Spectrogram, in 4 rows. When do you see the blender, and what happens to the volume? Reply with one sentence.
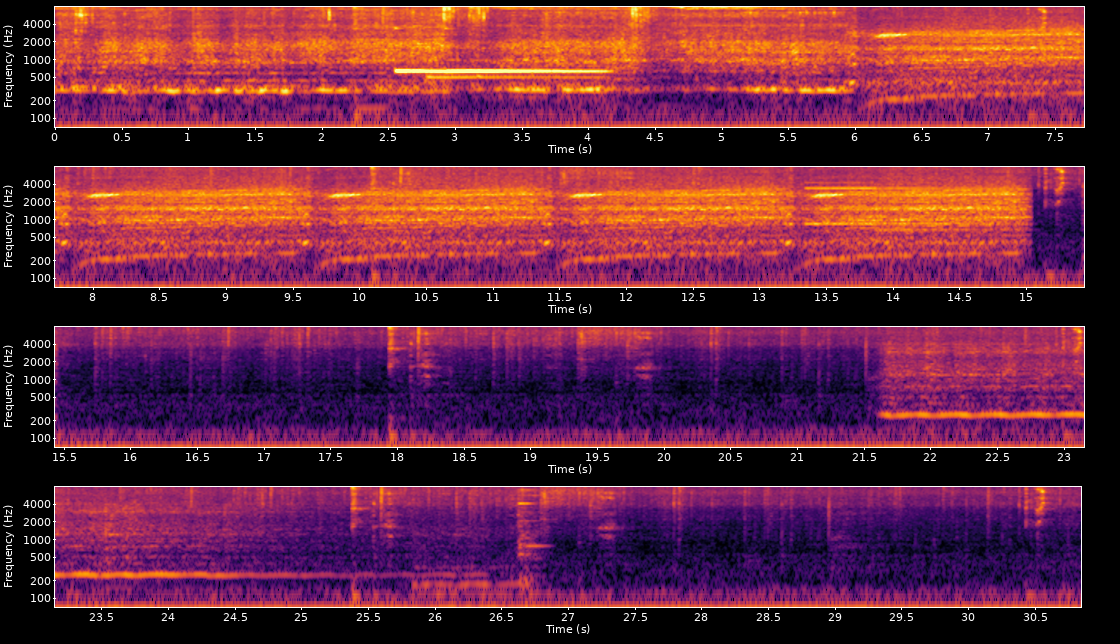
You can hear the blender from 0.0 to 15.4 s, at a steady volume; and from 21.6 to 26.4 s, getting quieter.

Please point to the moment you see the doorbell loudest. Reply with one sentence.
The volume of the doorbell peaks at 3 seconds.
